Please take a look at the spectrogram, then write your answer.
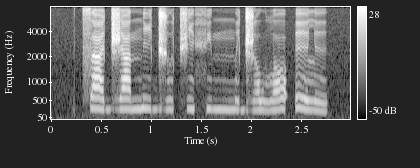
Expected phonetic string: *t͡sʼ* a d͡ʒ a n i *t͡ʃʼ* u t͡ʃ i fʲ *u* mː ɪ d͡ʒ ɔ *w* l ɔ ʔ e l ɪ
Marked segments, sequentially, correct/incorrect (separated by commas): incorrect, incorrect, correct, correct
